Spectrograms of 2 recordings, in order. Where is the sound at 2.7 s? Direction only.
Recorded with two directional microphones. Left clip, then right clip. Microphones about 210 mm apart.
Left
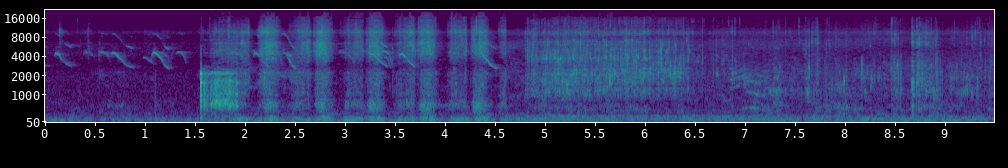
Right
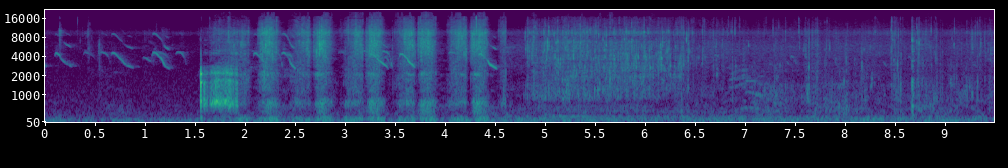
15° right (ahead or behind).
